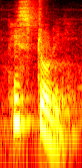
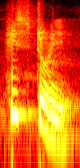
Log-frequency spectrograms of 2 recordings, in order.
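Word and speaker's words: history: হিস্টোরি, আমরা বলি কি? হিস্টোরি, নট হিস্টোরি, হিস্ট্রি।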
